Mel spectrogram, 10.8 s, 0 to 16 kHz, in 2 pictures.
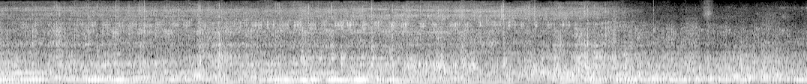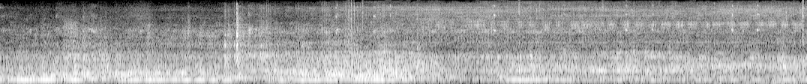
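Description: Piko BR 82 H0 model steam locomotive running in reverse: the small electric motor and gears hum steadily with rail noise, the hum fading about three seconds in and growing louder again about eight seconds in. A single sharp click comes about seven seconds in.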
